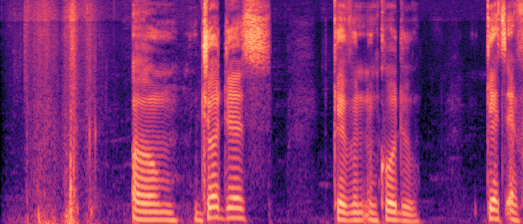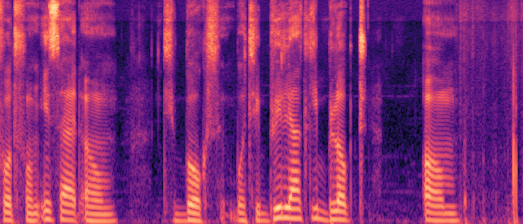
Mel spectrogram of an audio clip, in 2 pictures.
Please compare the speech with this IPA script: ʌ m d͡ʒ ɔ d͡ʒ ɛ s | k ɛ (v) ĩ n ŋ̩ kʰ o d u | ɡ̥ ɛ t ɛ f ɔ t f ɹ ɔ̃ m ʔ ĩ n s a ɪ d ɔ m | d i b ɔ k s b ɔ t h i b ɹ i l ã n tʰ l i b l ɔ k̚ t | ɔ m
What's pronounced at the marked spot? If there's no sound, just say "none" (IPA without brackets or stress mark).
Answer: v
